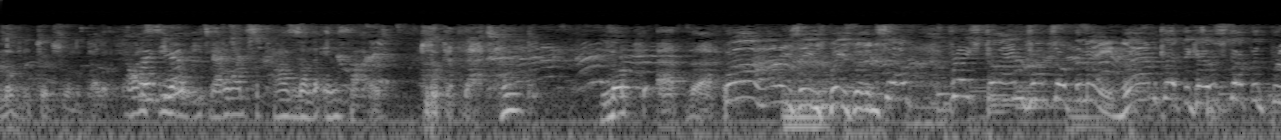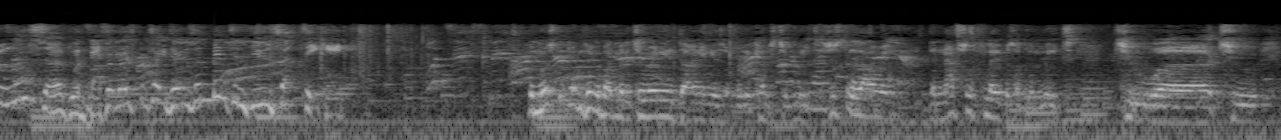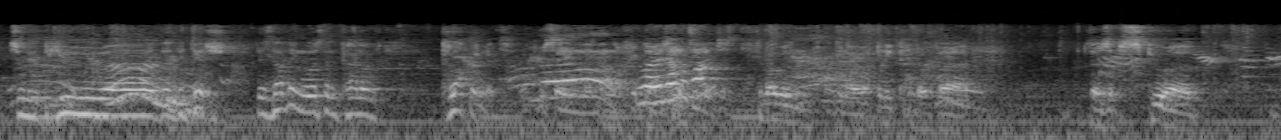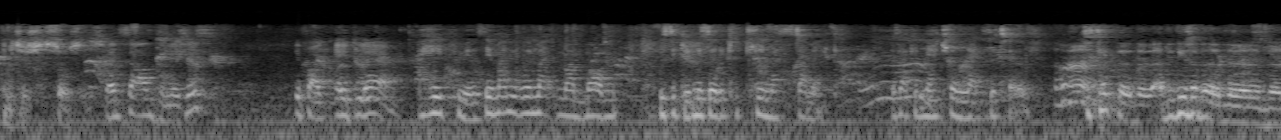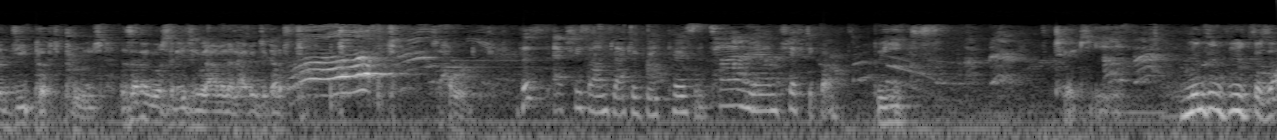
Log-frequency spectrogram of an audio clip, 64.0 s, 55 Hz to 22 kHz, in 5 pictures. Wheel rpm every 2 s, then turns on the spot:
0, 0, 0, 0, 0, 0, 0, 0, 0, 0, 0, 0, 0, 0, 0, 0, 0, 0, 0, 0, 0, 0, 0, 0, 0, 0, 0, 0, 0, 0, 0, 0.
none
